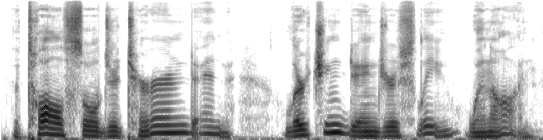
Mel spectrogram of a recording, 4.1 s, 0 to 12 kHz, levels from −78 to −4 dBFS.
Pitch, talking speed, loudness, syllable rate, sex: 125 Hz, 135 wpm, -18 LUFS, 4.4 syllables/s, male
